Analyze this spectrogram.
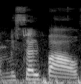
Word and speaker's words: misal pav: My misal pav.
